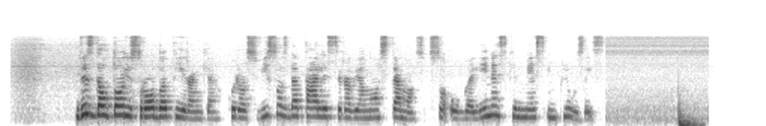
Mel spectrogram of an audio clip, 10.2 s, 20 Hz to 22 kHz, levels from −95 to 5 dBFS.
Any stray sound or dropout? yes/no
yes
